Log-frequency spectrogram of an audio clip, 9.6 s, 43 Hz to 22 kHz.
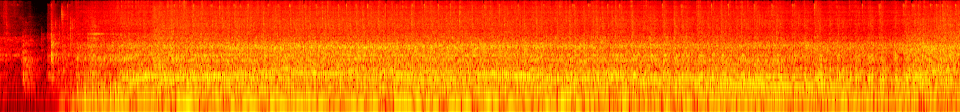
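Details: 1996 Ski-Doo Formula 3 600 triple two-stroke snowmobile, neglected, after carb cleaning, choke adjustment and carb synchronization, started on choke: cranks briefly, fires and settles into steady crisp run, even firing, no misses; compression about 85–95.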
